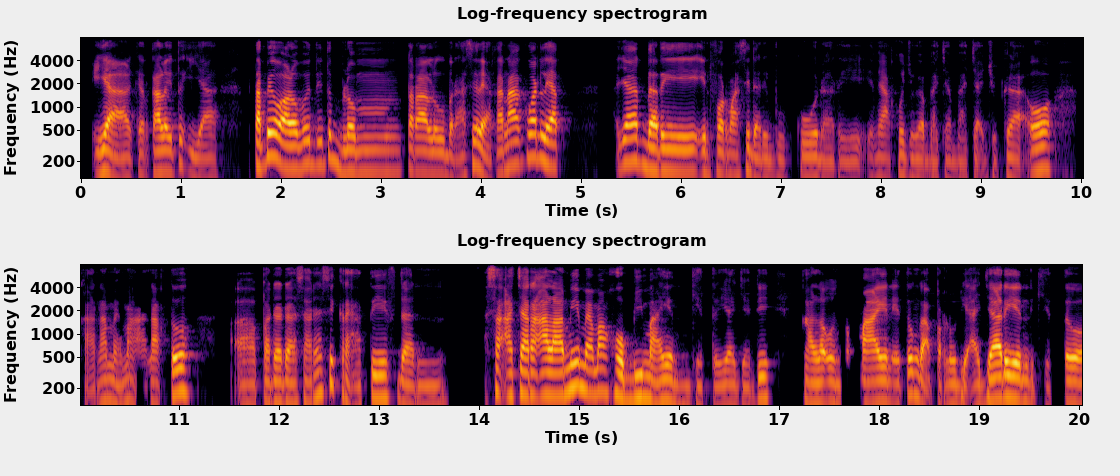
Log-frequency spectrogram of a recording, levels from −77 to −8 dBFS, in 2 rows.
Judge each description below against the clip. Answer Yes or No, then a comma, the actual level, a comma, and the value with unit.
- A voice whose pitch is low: Yes, low, 125 Hz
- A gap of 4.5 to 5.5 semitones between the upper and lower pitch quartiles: Yes, average, 5.1 semitones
